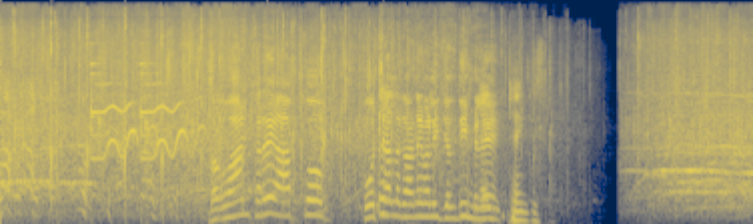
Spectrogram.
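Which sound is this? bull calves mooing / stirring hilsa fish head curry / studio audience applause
studio audience applause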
